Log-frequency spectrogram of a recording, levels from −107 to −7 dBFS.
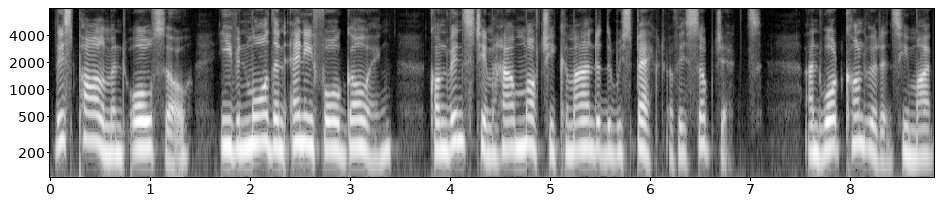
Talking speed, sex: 185 wpm, female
